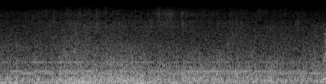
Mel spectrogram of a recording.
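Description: A heavy thunderstorm in the video game Life is Strange, near a lighthouse, gives a dense, steady roar of pouring rain with a low rumble of thunder underneath, loud and continuous throughout.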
